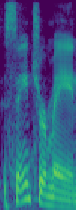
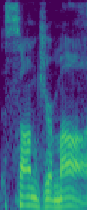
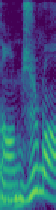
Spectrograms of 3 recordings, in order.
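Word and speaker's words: St-Germain: I cannot believe this is happening, Lauren Kelly, because St Germain, as I have been incorrectly saying my entire life, because it's St Germain. St Germain.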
